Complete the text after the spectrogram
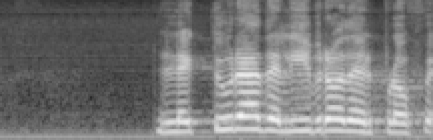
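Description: A woman sings through a microphone in an echoing room.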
